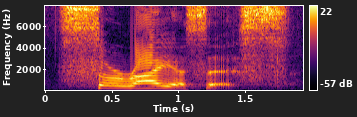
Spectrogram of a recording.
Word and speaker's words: psoriasis: And a PS is pronounced like an S. Psychology, psychosis, psoriasis.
